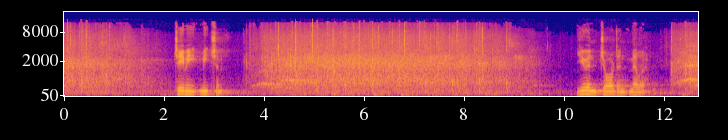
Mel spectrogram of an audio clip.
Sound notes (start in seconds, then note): 3.6 audience applauding; 12.1 audience applauding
